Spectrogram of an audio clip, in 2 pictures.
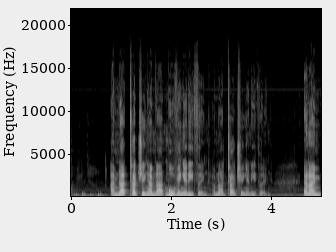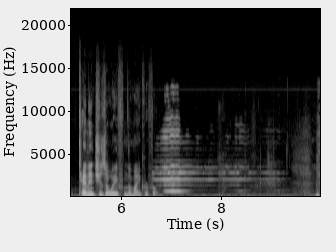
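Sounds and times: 
speech: 0:00.8 - 0:04.0, 0:04.7 - 0:07.0
mosquito buzzing: 0:06.6 - 0:09.4.

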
